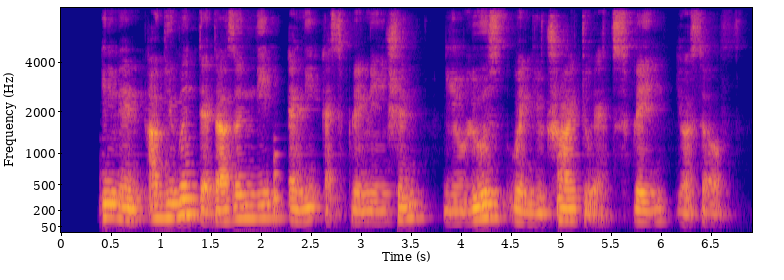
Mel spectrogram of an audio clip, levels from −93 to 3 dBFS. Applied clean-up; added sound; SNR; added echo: neural mask model DeepFilterNet 3.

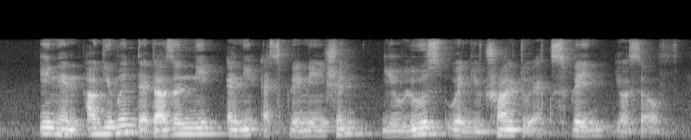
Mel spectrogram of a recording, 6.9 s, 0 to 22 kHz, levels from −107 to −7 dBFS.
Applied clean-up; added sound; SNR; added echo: none; none; none; none.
